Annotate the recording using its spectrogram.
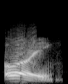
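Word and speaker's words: Horry: r y like Hy yeah Robert Hy it's pronounced ory it's it's PR listen I think I could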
